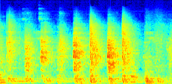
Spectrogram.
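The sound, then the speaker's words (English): A dog scratching itself, a quick series of about ten rough, raspy strokes in a steady rhythm, fairly loud and with no one talking over it. “Dog scratching, but yeah.”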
